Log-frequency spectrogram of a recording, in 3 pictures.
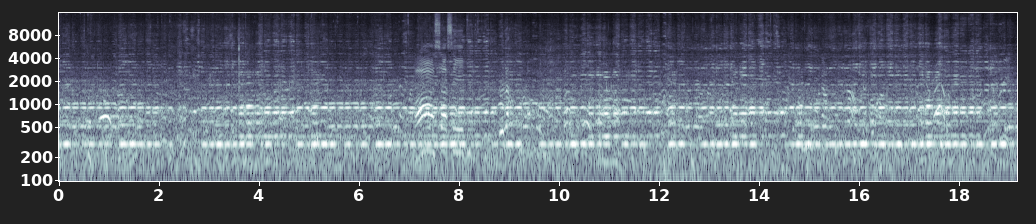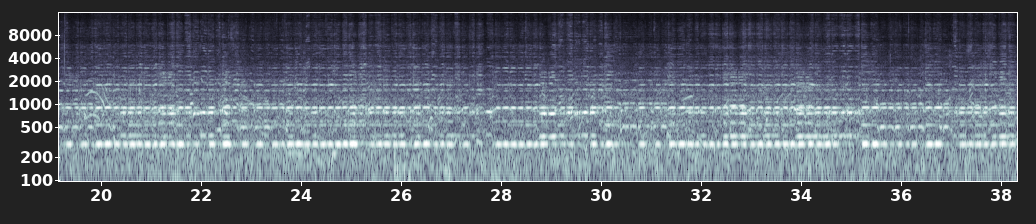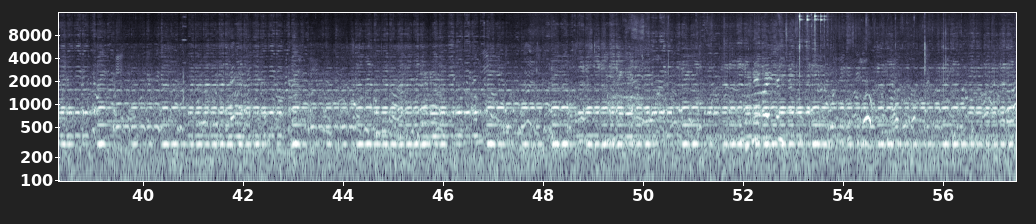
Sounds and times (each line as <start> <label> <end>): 0.0 marteaux 27.2
28.0 marteaux 57.4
